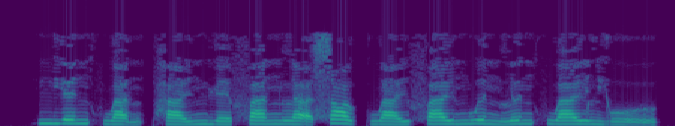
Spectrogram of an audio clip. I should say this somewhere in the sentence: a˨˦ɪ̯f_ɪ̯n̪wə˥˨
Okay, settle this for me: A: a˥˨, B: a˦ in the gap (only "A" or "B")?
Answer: B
